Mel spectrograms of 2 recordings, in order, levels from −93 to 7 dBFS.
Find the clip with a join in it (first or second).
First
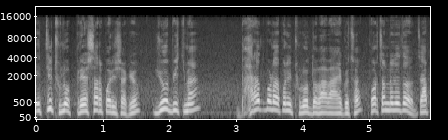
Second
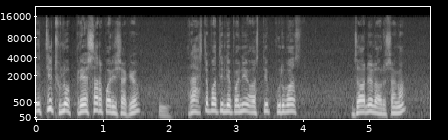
first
